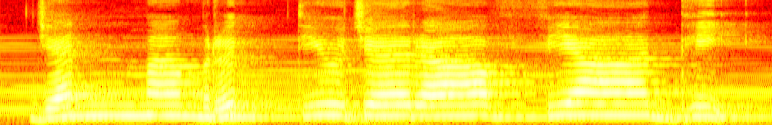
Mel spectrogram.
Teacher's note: జన్మ జా మీద మృ మీద రా మీద ఆఘాత పలుకుతూ జన్మ మృత్యుజరా వ్యాధి చివరిలో మహాప్రాణాక్షము ధి హ్రస్వము.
